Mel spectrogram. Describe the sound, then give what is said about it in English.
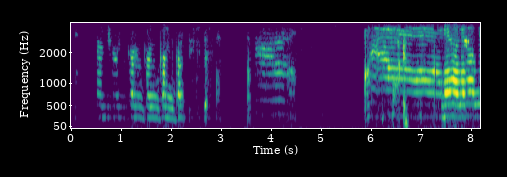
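A cat meows and caterwauls, a series of wavering, drawn-out yowls broken by short pauses, then a loud, sustained wail that runs to the end. “Tony, do you have cats in the background?”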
